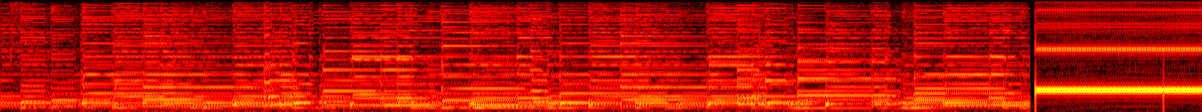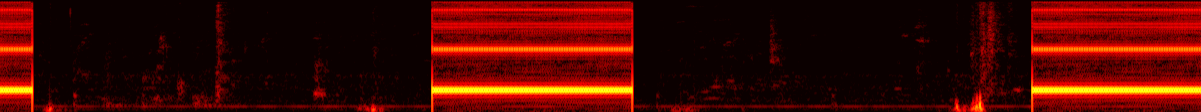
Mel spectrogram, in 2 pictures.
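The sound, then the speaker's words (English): Hold music gives way to a telephone ringing while a call is transferred: three long, steady, loud ring tones, each separated by several seconds of near silence. “I can transfer you back to his phone.”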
